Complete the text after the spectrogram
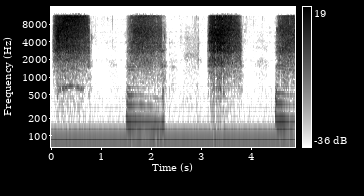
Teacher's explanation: these two sounds use the lower lip and teeth and air is blown out over the lower lip like it is cooling the lip your upper teeth rest on your lower lip f v f v the F has no throat vibration and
